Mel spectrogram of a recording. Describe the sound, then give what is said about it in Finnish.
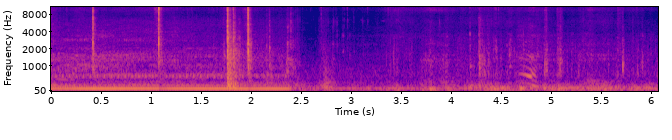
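Several sharp, hollow hoof clops of a horse, about to be ridden, sound over a steady low hum, then give way to quieter shuffling and rustling movement. “Eikö sä et hyppääkään hevosen selkään sillä tavalla rennonletkeesti, vaan sulla on jakkara?”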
